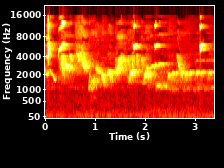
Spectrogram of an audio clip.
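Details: White-rumped shama in aggressive full song, used to trigger other shamas to sing: a dense, unbroken stream of warbled, sliding whistles and buzzy notes.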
